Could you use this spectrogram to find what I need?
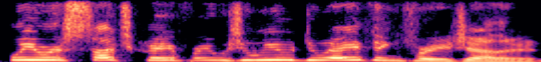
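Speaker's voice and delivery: high, mock-sincere gush; sarcastic gush. S0 mocking fake grief posts, sarcastic high gush. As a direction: oversell the friendship sarcastically.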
